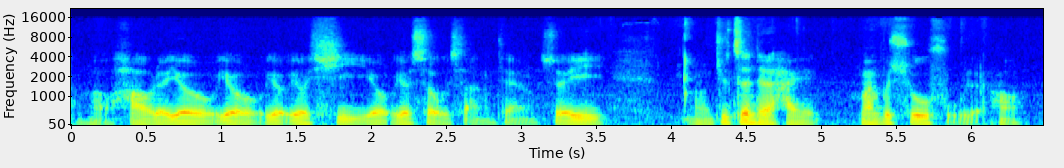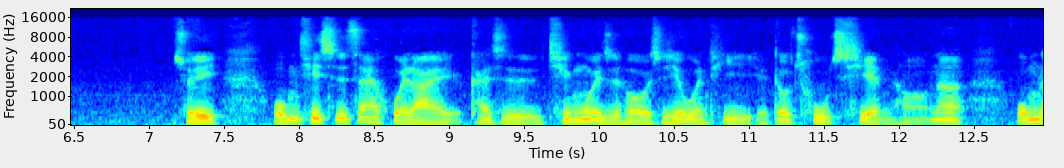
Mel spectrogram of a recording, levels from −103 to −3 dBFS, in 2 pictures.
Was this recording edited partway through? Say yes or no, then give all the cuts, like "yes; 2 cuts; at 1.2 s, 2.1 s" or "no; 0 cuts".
yes; 1 cut; at 7.2 s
